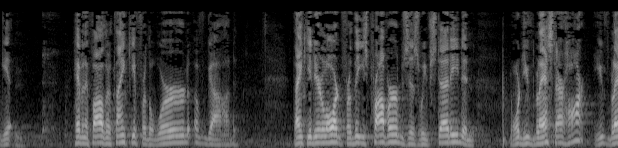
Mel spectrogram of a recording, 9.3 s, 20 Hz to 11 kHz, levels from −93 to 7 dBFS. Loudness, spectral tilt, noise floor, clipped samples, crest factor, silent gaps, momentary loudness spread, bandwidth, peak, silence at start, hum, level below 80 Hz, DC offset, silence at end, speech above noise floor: -30 LUFS; -4.5 dB/octave; -61 dBFS; under 0.1%; 20 dB; none; 14 LU; 8.8 kHz; -10 dBFS; 0 s; none; -66 dBFS; under 0.1%; 0 s; 31 dB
